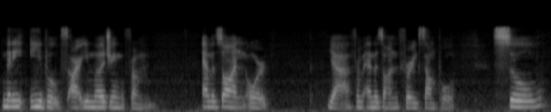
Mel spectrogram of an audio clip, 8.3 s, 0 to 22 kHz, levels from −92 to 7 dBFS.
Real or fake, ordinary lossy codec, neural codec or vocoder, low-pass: fake; none; codec, 16 kHz, about 1 kbps, DyCAST, with the encoder's durations; none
